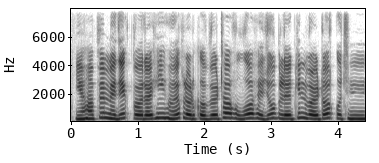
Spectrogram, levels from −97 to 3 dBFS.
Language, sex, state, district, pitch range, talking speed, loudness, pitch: Hindi, female, Bihar, West Champaran, 270-315 Hz, 270 wpm, -12 LUFS, 280 Hz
